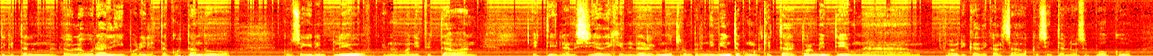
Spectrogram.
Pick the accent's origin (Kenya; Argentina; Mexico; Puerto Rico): Argentina; Del Carril, Buenos Aires; Del Carril es mi patria chica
